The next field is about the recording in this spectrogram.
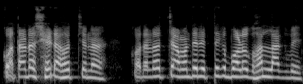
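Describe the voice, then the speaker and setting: Casting: brash comic cartoon schoolboy, acted out in a put-on voice, Bengali accent, piping high register, quick delivery. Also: steady tone, pushed and bright, dry recording, studio quality, heavily acted. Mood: reassuring. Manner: brash, colloquial, bantering. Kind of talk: Bengali comedy cartoon dialogue.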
